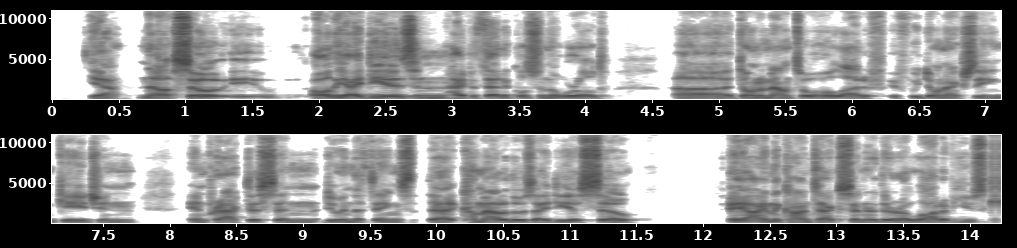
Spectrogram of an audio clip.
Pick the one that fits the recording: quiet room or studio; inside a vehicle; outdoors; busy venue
busy venue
